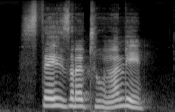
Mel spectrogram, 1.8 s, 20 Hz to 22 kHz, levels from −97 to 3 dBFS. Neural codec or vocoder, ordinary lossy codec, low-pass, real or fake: codec, 44.1 kHz, 1.7 kbps, Pupu-Codec; none; none; fake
